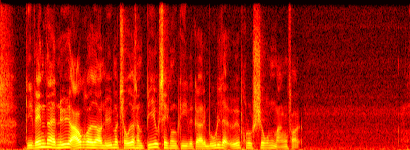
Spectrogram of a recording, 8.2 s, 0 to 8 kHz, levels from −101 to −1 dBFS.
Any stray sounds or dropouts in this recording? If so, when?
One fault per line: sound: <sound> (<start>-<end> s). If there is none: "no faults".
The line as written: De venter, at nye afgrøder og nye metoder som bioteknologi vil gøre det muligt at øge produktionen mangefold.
no faults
